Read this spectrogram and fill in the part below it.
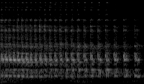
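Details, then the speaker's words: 20-year-old Rancilio Rocky doserless espresso grinder, reassembled after cleaning, set to the zero point: harsh, rapidly pulsing metallic squeal fading as it winds down, as the two burrs touch. "As mentioned previously, where the two burrs, when the two burrs are touching, they will do an awful sound like this."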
